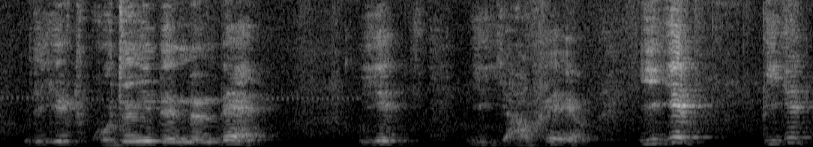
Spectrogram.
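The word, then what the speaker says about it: 야훼: 그게 그게 우리들이 글자로 쓸 적에 이게 야회가 되는 거예요. 야회. 그래서 이에보다는 그냥 우리 한글로 쓰면은 뭐야 이게? 야회예요. 야회. 그래서 우리말로 여호와라고 쓴 것이지 실제로 발음은 야회가 더 가까워요.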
